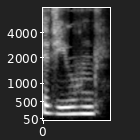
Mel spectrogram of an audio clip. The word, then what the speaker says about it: Dung: His name is Dung, but it's pronounced Jung, hes Vietnamese.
